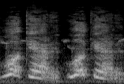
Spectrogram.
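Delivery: very high-pitched voice. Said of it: "I can't do the high voice he does".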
